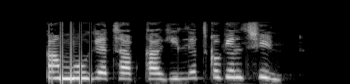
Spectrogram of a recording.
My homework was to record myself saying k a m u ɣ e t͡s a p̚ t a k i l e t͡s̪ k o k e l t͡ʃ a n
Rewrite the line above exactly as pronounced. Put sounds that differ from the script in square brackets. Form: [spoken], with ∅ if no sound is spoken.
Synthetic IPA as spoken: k a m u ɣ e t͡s a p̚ [k] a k i l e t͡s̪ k o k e l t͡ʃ [i] n

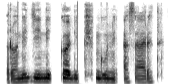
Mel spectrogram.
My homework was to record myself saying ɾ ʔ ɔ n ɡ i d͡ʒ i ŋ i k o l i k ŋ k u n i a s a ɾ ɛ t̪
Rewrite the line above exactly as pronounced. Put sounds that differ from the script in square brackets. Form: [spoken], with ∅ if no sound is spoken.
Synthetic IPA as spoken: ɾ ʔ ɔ [ŋ] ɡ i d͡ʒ i [n] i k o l i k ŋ [ɡ] u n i a s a ɾ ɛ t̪

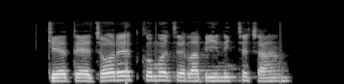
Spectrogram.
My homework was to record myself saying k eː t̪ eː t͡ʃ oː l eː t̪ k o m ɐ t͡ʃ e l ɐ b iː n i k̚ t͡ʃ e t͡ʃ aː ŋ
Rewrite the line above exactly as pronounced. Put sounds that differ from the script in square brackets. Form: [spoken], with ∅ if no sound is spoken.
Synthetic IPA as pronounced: k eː t̪ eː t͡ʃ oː [ɾ] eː t̪ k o m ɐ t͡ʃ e [ɾ] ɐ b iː n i k̚ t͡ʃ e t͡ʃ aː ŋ

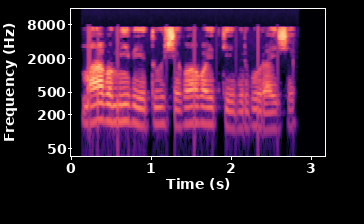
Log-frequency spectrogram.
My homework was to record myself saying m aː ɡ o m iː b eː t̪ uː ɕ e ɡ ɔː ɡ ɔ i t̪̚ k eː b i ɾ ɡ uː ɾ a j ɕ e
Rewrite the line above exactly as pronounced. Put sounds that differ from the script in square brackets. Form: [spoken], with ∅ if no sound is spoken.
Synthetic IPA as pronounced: m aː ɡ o m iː b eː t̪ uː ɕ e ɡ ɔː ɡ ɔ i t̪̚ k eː b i ɾ ɡ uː ɾ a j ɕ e

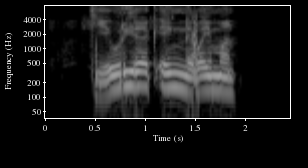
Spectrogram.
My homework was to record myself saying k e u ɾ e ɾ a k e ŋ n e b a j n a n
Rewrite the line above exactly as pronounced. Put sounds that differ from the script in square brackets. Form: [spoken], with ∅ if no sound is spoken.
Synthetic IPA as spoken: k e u ɾ [i] ɾ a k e ŋ n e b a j [m] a n

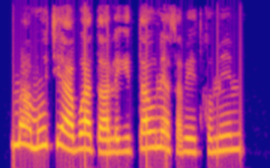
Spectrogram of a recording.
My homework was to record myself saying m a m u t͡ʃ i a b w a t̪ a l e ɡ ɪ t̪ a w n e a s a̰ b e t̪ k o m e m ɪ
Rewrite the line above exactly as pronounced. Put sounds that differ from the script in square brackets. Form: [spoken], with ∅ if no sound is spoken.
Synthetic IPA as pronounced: m a m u t͡ʃ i a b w a t̪ a l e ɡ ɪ t̪ a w n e a s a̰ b e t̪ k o m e m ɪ

